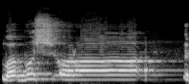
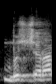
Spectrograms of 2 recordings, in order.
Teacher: را کے اوپر کھڑا زبر ہے، اس کو تھوڑا کھینچنا ہے، عام طور پر لوگ یہ غلطی کرتے ہیں، یہاں پر بشرا کا جو یہ کھڑا زبر ہے اس کو نہیں کھینچتے ہیں بلکہ بشرا پڑھتے ہیں، بشرا، اس کا دھیان رکھیے گا، آپ کھڑا زبر ہے اس کو کھینچ کر کے پڑھنا ہے۔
